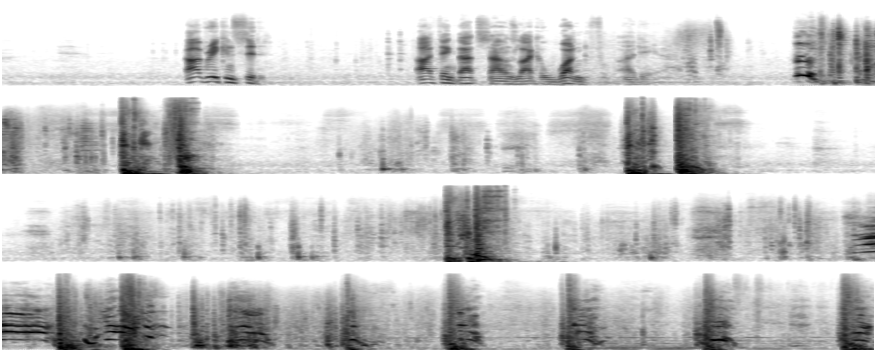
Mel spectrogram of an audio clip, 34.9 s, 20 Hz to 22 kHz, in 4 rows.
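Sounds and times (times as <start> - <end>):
arrows thudding into wood: 9.9 - 10.9, 21.9 - 22.7, 34.5 - 34.9
man shouting: 34.6 - 34.9.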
